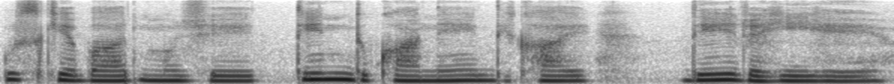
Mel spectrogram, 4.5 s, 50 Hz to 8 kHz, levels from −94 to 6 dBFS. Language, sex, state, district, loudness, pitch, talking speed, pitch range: Hindi, female, Arunachal Pradesh, Papum Pare, -13 LUFS, 175 Hz, 120 wpm, 175-195 Hz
